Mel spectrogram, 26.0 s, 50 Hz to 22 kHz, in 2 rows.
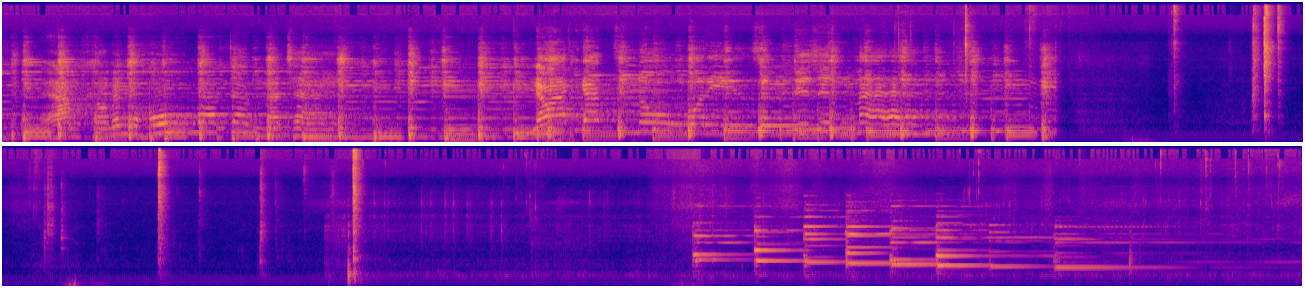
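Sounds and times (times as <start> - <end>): piano notes from record: 4.4 - 10.6, 19.8 - 26.0
record player clicks and knocks: 15.6 - 16.9.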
